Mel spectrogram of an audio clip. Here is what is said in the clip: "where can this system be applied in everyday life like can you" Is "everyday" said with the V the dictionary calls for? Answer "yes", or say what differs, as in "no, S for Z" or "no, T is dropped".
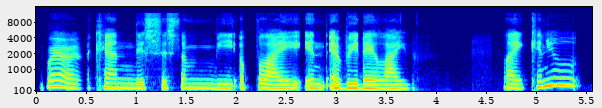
yes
